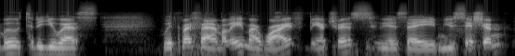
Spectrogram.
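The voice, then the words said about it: Swedish accent. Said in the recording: “people can probably already tell I have an accent. So I'm from Sweden, born and raised in Sweden”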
